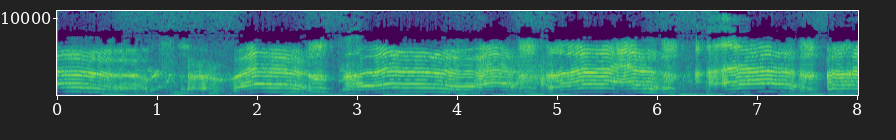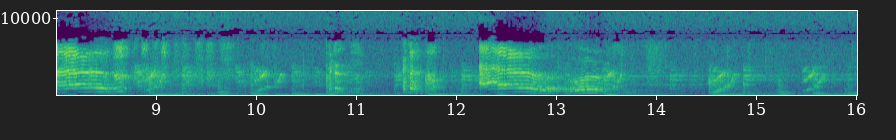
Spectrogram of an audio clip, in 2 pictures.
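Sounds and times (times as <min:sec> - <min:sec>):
infant crying: 0:00.0 - 0:09.1, 0:10.7 - 0:13.6.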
